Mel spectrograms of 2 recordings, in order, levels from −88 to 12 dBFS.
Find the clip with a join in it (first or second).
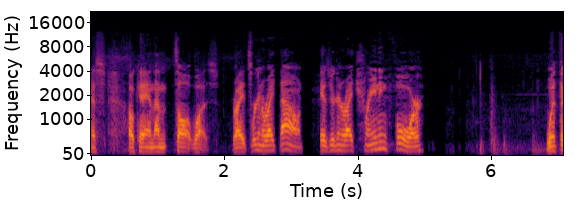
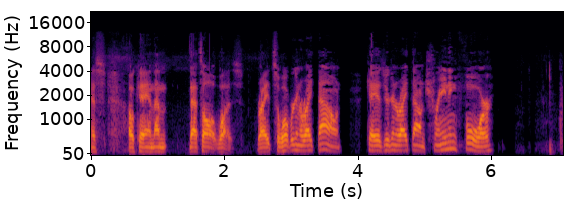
first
